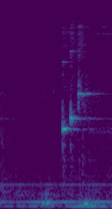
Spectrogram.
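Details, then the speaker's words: Xbox One plugged in with a replacement power brick after the old one left it only making a faint sound and not turning on. A faint hum, then a short rising chime as the console powers on and boots normally. "And immediately when you plug it in, you'll see this. You'll hear it kind of turning, kind of show that it's on."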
